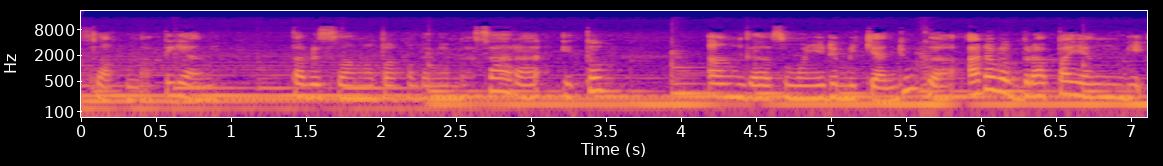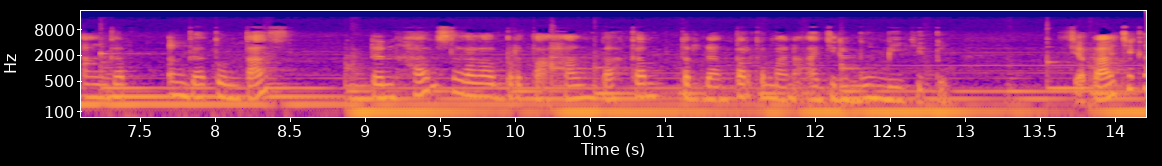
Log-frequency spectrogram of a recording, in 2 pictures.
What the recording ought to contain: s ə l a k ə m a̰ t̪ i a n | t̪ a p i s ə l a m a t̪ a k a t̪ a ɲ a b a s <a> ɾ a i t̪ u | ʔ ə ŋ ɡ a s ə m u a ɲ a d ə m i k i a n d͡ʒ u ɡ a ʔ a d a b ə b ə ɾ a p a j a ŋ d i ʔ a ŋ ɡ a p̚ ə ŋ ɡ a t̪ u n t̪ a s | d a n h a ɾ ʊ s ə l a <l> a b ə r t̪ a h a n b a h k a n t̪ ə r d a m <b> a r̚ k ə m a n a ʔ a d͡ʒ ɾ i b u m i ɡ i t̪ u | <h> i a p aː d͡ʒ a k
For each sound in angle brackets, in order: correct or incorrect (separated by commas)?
correct, correct, incorrect, incorrect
